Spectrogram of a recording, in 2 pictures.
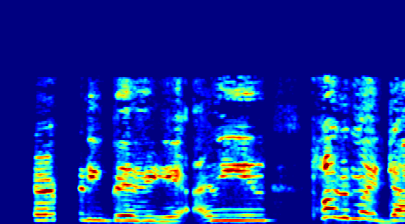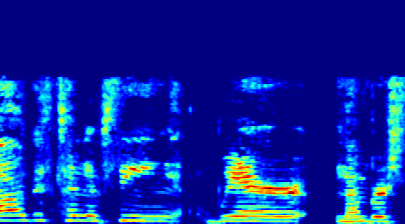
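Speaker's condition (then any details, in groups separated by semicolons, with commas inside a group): Cerebral palsy; congenital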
